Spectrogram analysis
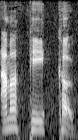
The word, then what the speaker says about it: Amaphiko: question Emma Pico is Zulu four wings it's pronounced Amma P Co and in Zulu which is where Emma Pico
